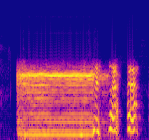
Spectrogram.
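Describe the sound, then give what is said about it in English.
A game show buzzer sounds once in a single sustained, harsh, steady buzz of a bit over a second, cut off abruptly and followed by brief bursts of talk. “Hit the buzzer”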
